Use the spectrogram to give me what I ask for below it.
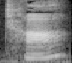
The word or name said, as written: cha2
